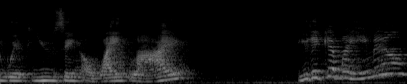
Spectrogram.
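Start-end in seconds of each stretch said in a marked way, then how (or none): 3.0-4.0 high, feigned innocent question; mock surprise. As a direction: act surprised they never got it.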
